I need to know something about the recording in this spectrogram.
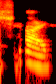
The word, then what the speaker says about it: Chouinard: Sometimes you hear people mispronounce it in the case Chouinard, but yeah. It was Chouinard.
